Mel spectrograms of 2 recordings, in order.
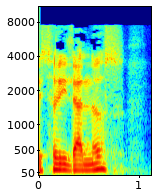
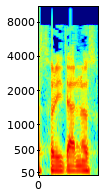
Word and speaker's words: Solidarność: Pour rappel, Solidarność, on prononce ça Solidarność en français, mais Solidarność pour les pays de l'Est,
